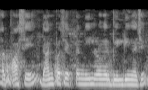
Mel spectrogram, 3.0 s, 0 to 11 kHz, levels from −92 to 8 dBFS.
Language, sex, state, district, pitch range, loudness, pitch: Bengali, male, West Bengal, North 24 Parganas, 145-155 Hz, -15 LUFS, 150 Hz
